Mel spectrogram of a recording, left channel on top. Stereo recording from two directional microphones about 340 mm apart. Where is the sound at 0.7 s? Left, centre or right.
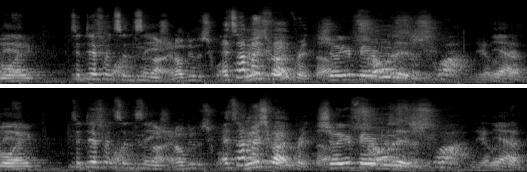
Left.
